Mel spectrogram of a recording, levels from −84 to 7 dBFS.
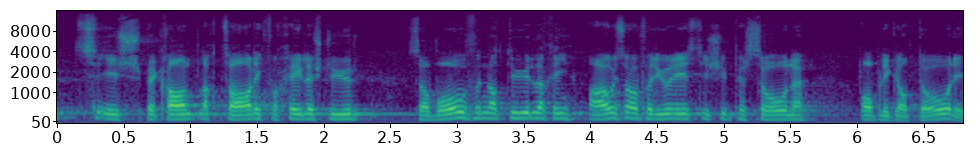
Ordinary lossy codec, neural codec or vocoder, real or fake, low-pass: AAC, 96 kbps; vocoder, 44.1 kHz, 128 mel bands every 256 samples, BigVGAN v2; fake; 14.4 kHz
